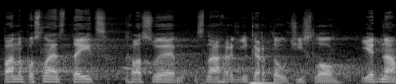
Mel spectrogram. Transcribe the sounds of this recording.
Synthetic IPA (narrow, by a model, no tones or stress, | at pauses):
panpo̞slanɛt͡st̪ɛjt͡s | ɦlasujɛsnaːɦɾadɲiːkaɾt̪o̞wt͡ʃiːslo | jɛdna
